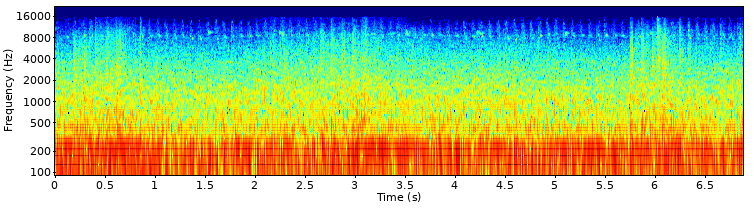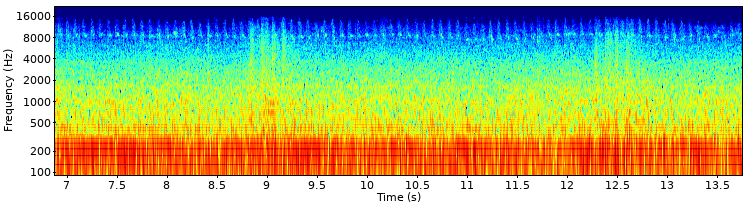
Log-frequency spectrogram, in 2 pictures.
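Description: A boat engine drones steadily at speed.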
